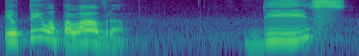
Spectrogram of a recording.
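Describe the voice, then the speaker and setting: A woman with a notably high voice teaches a grammar lesson. She is emphatic and keeps urging her students to pay attention, and she slows right down to spell words out one syllable at a time. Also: lively intonation. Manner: emphatic, often repeats warnings to pay attention.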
